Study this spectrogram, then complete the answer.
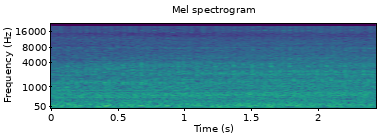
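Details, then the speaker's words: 2013 BMW 528i xDrive, 2.0-liter turbocharged four-cylinder, engine bay, warmed up. A steady, even idle hum with no misses, knocks or ticks: idling perfectly. "As you can see, the engine looking very nice and idling perfectly."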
